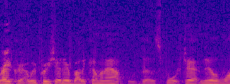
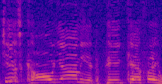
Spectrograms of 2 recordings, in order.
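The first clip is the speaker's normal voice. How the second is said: higher, drawn-out pitch; upbeat sponsor plug; 9 semitones higher, slower than usual. Real, not acted. Host solving listeners' holiday squabbles with a plug, upbeat and high. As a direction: offer the easy answer, slowly and high.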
